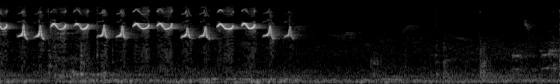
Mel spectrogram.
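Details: Cinereous tit lure song for prompting fast singing: a string of about twelve high, clear whistles paired with sharp descending chips over three seconds, followed by quiet.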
